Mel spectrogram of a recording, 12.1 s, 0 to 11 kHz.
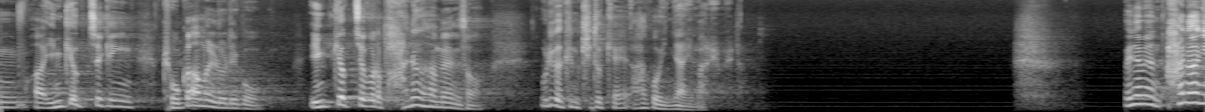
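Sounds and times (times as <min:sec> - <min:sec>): faint electrical hum: 0:00.0 - 0:12.0
man breathing into microphone: 0:04.9 - 0:05.4, 0:10.1 - 0:10.8.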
